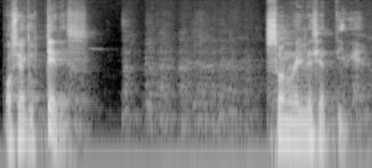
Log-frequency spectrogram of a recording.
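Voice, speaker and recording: A man with a Rioplatense Spanish accent preaching a sermon as a pastor, animated and humorous, mimicking the shouts of worshippers. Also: medium pitch, slow pace. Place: church sanctuary. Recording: echoey church hall.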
